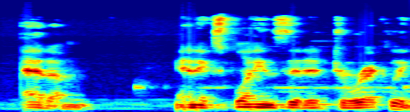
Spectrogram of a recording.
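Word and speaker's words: אדם: He notes it is pronounced Adam and explains that it directly translates to red earth or ruddy.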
